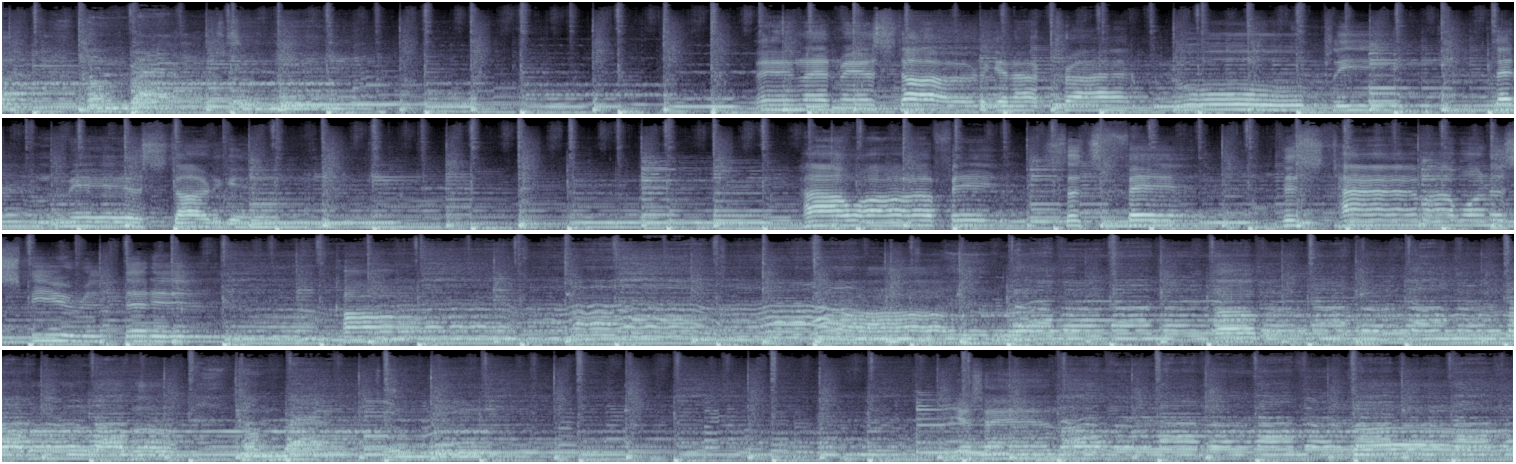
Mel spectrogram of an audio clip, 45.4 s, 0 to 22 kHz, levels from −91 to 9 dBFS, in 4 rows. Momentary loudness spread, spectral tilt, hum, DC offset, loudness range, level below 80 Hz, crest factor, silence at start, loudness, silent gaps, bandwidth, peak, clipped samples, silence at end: 7 LU; -6 dB/octave; none; under 0.1%; 5 LU; -24 dBFS; 14 dB; 0 s; -15 LUFS; none; over 20 kHz; 0 dBFS; under 0.1%; 0 s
